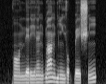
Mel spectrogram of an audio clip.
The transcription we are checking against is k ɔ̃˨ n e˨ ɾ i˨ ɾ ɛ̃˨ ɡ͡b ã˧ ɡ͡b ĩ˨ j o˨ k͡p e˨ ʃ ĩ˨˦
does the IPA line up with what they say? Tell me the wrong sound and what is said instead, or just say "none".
none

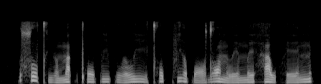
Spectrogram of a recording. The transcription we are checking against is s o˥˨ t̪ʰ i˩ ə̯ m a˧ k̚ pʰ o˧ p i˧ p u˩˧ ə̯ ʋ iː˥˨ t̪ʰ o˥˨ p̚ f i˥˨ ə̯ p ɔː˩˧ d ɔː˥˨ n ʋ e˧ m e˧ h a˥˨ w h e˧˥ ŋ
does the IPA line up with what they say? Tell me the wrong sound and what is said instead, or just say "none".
ŋ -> n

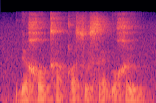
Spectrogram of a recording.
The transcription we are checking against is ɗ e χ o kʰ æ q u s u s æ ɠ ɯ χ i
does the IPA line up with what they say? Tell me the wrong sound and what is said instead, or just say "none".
ɯ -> u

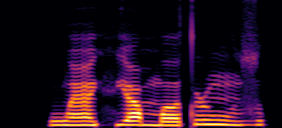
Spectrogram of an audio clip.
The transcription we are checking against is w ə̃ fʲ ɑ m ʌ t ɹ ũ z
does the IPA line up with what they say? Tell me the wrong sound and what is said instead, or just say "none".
ə̃ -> æ̃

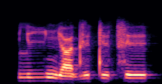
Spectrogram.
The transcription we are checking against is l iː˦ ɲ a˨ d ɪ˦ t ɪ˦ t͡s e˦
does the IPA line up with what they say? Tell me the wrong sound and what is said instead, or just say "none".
none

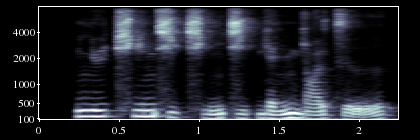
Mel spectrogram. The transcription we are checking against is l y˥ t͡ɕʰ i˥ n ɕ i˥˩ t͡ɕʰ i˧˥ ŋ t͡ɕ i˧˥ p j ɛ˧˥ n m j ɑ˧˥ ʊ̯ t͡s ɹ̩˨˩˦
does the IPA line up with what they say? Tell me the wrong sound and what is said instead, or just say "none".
none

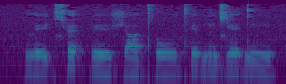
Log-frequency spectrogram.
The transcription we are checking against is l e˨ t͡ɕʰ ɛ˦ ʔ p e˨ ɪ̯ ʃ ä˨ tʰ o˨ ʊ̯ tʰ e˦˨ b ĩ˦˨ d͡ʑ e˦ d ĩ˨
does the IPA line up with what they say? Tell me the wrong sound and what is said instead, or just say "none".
none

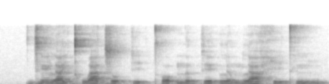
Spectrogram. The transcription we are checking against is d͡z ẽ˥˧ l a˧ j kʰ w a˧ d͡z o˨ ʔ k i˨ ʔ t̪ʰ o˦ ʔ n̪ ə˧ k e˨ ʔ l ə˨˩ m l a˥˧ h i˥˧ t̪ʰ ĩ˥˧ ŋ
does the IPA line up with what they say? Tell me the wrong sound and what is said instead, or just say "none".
ĩ˥˧ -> ĩ˧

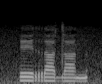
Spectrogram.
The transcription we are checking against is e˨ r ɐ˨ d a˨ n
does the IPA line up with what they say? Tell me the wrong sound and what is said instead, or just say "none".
ɐ˨ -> a˨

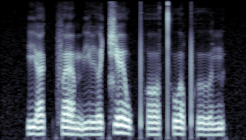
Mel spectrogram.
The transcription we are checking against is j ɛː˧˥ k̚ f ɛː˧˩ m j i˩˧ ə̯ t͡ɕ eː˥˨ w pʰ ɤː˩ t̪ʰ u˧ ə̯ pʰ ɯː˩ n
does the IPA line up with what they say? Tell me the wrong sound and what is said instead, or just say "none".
none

